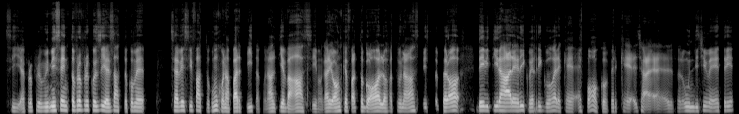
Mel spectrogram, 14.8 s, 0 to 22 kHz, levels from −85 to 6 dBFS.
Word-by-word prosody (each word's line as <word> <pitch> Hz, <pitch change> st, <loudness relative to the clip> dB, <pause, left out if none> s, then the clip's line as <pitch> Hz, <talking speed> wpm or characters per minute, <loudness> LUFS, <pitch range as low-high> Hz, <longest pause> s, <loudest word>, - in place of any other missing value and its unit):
Sì 125 Hz, -3 st, -10 dB
è 110 Hz, -, -4 dB
proprio 130 Hz, 0 st, -4 dB
mi 135 Hz, +1 st, +1 dB
mi 145 Hz, +1 st, +7 dB
sento 150 Hz, 0 st, +3 dB
proprio 155 Hz, 0 st, +2 dB
così 150 Hz, -1 st, +2 dB
esatto, 125 Hz, -2 st, 0 dB
come 130 Hz, 0 st, 0 dB, 0.4 s
se -, -, -4 dB
avessi 145 Hz, +1 st, +1 dB
fatto 140 Hz, -4 st, -2 dB
comunque 140 Hz, 0 st, -1 dB
una 115 Hz, -1 st, +2 dB
partita, 120 Hz, -2 st, 0 dB
con 100 Hz, -, -22 dB
alti 120 Hz, +3 st, -1 dB
e 125 Hz, -, +2 dB
bassi, 120 Hz, -3 st, +1 dB
magari 115 Hz, +7 st, 0 dB
ho 120 Hz, -, +5 dB
anche 135 Hz, +2 st, +1 dB
fatto 120 Hz, 0 st, -2 dB
gol, 120 Hz, +1 st, +5 dB
ho 115 Hz, -, -1 dB
fatto 120 Hz, +2 st, -12 dB
un 125 Hz, -, -4 dB
assist, 125 Hz, 0 st, -4 dB
però 135 Hz, +4 st, +4 dB, 0.3 s
devi 140 Hz, -2 st, +1 dB
tirare 140 Hz, -1 st, +5 dB
lì 150 Hz, +1 st, 0 dB
quel 125 Hz, -2 st, -4 dB
rigore 135 Hz, -2 st, -4 dB
che 115 Hz, -3 st, -8 dB
è 130 Hz, -, -13 dB
poco 130 Hz, -7 st, -5 dB
perché, 120 Hz, +3 st, -8 dB
ehm, -, -, -9 dB
cioè, 110 Hz, -1 st, -5 dB
sono 115 Hz, +1 st, -13 dB
11 130 Hz, +1 st, -5 dB
metri, 130 Hz, +2 st, -5 dB
130 Hz, 180 wpm, -21 LUFS, 120-140 Hz, 0.4 s, mi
